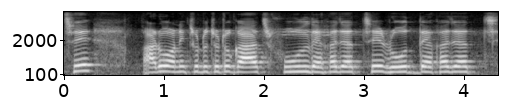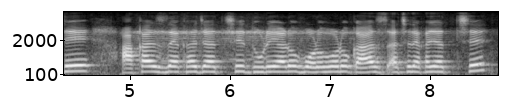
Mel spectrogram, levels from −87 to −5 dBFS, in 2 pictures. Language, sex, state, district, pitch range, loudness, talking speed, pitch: Bengali, female, West Bengal, Purulia, 235-250 Hz, -14 LUFS, 160 wpm, 240 Hz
